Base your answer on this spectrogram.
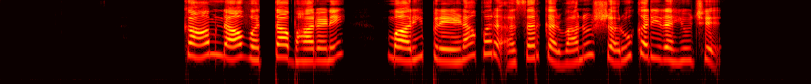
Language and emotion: Gujarati, sad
